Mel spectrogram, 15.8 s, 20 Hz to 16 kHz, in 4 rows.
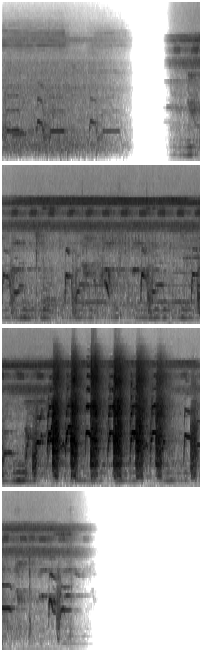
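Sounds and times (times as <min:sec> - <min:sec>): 
Spix's guan giving loud harsh honking calls in Peru: 0:03.7 - 0:12.2.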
